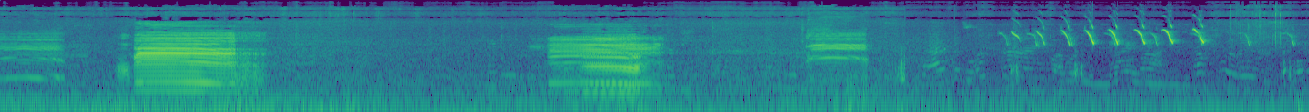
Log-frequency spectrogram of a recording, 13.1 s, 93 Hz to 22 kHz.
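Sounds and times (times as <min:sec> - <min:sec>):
cattle mooing: 0:00.0 - 0:03.1, 0:05.3 - 0:06.9, 0:08.0 - 0:09.1
steady low rumble: 0:00.0 - 0:13.0.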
